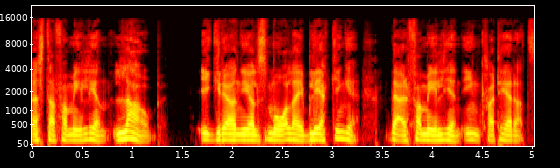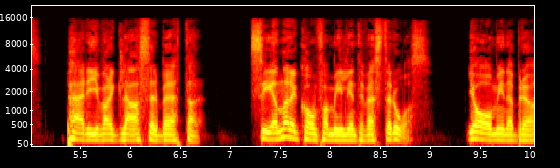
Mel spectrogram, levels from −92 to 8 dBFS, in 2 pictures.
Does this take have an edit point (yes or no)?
yes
